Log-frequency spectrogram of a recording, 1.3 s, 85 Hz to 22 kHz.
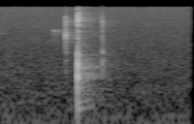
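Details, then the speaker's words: Godox SK400 II studio flash after repair of Error E3 and low power, three damaged C3 parts found, power raised: sharp pop as it fires, clean high ready-beep about a second later. Firing and recycling normally. "mantap ya teman-temannya tuh Hai suaranya dengerin Hai wow mantap lampu di tempat kita sampai ngeduk gitu ya kalau tarikannya bagus ya"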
